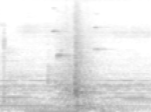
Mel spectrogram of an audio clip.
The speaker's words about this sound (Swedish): Hur du kommer upp. Hissen stannar. Och du kan skjuta upp dörren.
